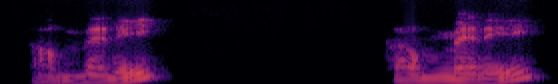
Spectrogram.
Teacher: with the rising one we say we start from the bottom and we go up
